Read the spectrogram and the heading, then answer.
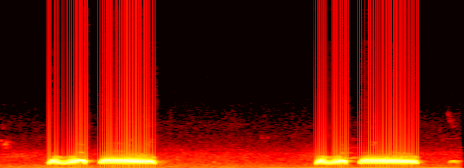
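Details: ["Spotted dove singing 'thúc gù', meant to stir wild doves into cooing in reply. Two identical phrases about two and a half seconds apart, each a short warbled coo followed by a long, even, vibrating note."]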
